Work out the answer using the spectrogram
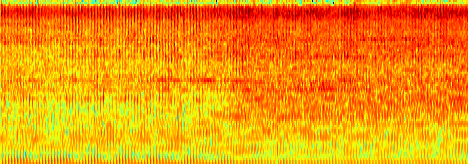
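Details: MTD Yard Bug riding mower left sitting for years at a boat storage yard, first start after a spark check and fresh gas: small single-cylinder thumps in a quick, very even beat with steady pitch, holding speed cleanly.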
